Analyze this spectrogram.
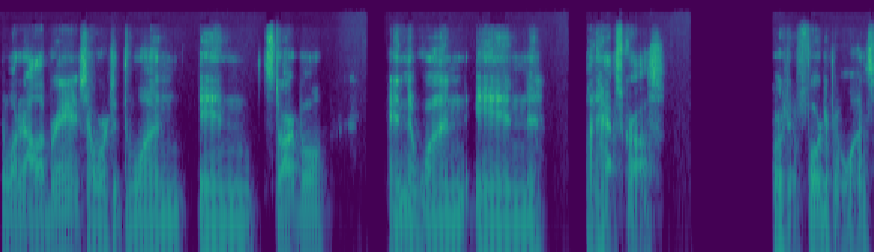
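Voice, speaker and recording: A man with a Southern US accent speaks at a fairly low pitch in a flat monotone. Long, frequent pauses break up his speech. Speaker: podcast co-host. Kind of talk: casual chat.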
